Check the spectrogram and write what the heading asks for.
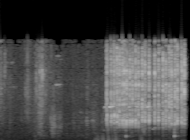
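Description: Handheld glue dots roller dispenser being run along paper, its mechanism clicking rapidly and loudly from about a second and a half in, after some soft paper handling.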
